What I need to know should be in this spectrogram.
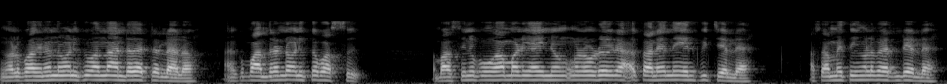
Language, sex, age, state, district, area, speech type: Malayalam, female, 60+, Kerala, Kannur, rural, spontaneous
